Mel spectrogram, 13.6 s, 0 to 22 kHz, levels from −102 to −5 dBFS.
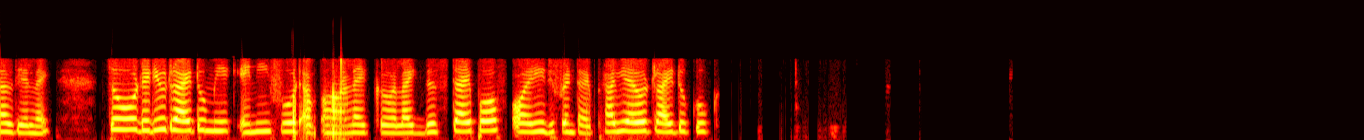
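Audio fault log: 2.93–3.48 s and 5.85–6.04 s, bit errors on an ADPCM link: after "try to make any" and again after "of or any different", the 32 kbit/s G.726 stream takes corrupted bits at a rate under half a percent, causing pops and rough, gritty bursts with brief jumps in level. Each flipped bit throws off the decoder's step size and predictor, so the damage rings on for milliseconds. On a spectrogram these show as broadband vertical streaks below 4 kHz. The waveform shows jagged spikes and short envelope swells.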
